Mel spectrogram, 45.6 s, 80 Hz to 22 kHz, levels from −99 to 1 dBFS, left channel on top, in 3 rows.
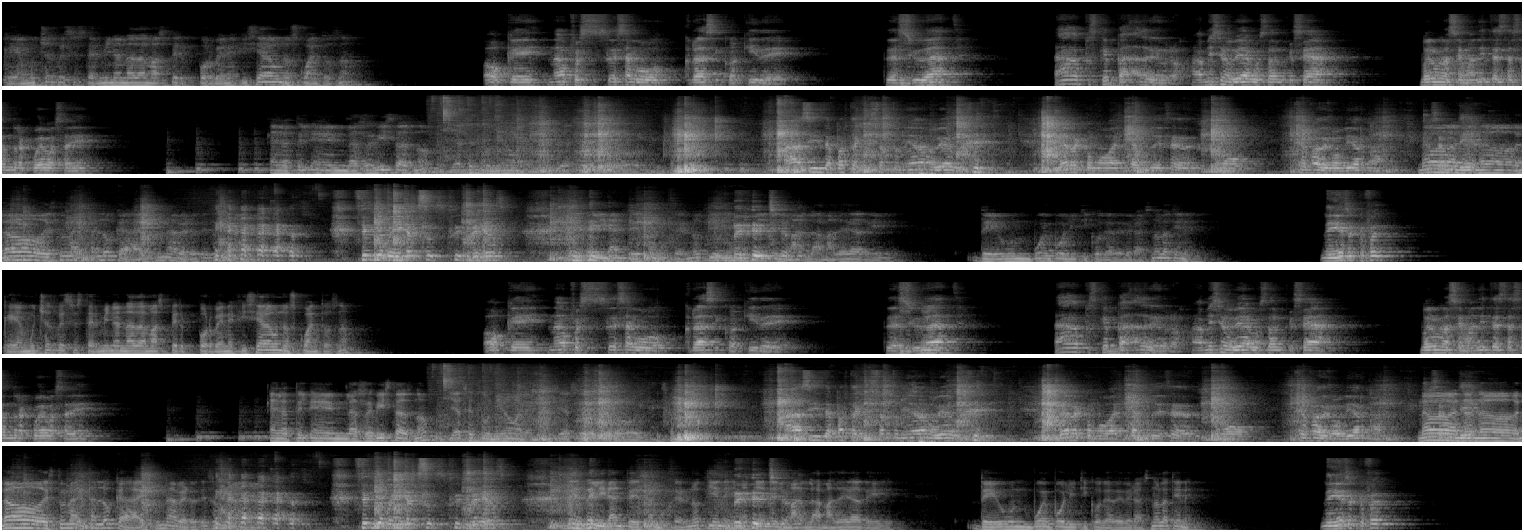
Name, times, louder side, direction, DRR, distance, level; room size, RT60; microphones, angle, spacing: voice 1, 0.0-3.5 9.0-9.4 11.0-11.2 17.9-22.4 24.2-24.4 29.4-33.0 35.9-39.3 40.1-42.3, right 3 dB, 55° right, 7 dB, 0.4 m, -40 dB
voice 2, 4.8-7.8 8.8-9.4 10.5-13.3 14.2-16.1 23.0-27.6 28.1-29.0 29.6-30.0 32.5-33.4 33.7-36.4 37.5-38.4 43.6-44.2, equal, 5° left, 2 dB, 0.4 m, -37 dB
sound 1, 16.8-26.8, left 1 dB, 60° left, 0.8 m, -54 dB
Chewing mastication, 19.4-38.4, equal, 20° left, 1.1 m, -40 dB
4.2 x 2.8 x 4.5 m, 0.67 s
head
